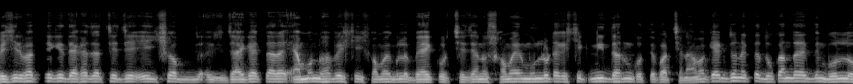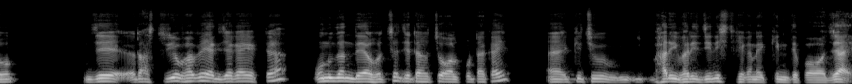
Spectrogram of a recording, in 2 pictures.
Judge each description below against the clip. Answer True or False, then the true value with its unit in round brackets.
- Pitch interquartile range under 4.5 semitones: True (2.8 semitones)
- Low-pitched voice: True (130 Hz)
